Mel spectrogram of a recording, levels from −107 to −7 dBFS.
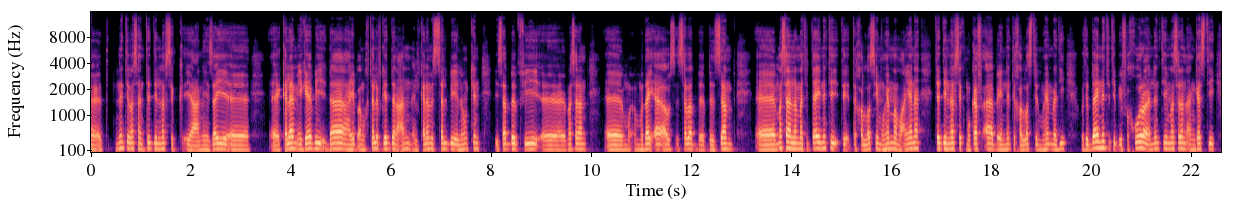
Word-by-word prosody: آآ -, -, -1 dB
ت 130 Hz, +5 st, -19 dB, 0.2 s
إن 145 Hz, -, -4 dB
أنتِ 160 Hz, -1 st, -1 dB
مثلًا 145 Hz, -2 st, 0 dB
تدّي 145 Hz, -1 st, 0 dB
لنفْسِك 145 Hz, -2 st, -4 dB
يعني 115 Hz, -1 st, -1 dB
زي 140 Hz, +2 st, +2 dB
آآ 120 Hz, -1 st, +1 dB, 0.7 s
كلام 150 Hz, +2 st, +4 dB
إيجابي 145 Hz, +3 st, +2 dB
ده 145 Hz, +2 st, +4 dB
هيبقى 125 Hz, 0 st, -1 dB
مختلف 140 Hz, +4 st, -1 dB
جدًا 145 Hz, +1 st, +1 dB
عن 140 Hz, 0 st, -3 dB
الكلام 125 Hz, +4 st, -2 dB
السلبي 145 Hz, -1 st, 0 dB
اللي 125 Hz, +1 st, -2 dB
ممكن 140 Hz, +1 st, -4 dB, 0.3 s
يسبّب 140 Hz, +1 st, +1 dB
في 140 Hz, 0 st, 0 dB
آآ، 120 Hz, -1 st, 0 dB
مثلًا 135 Hz, 0 st, 0 dB, 0.4 s
آآ 125 Hz, -1 st, +3 dB
م 120 Hz, +1 st, -9 dB
مضايقة 135 Hz, +1 st, +3 dB
أو 130 Hz, -1 st, +1 dB
س 125 Hz, +1 st, -11 dB
سبب 135 Hz, +1 st, -1 dB, 0.2 s
بالذنب، 130 Hz, +4 st, 0 dB, 0.5 s
آآ 125 Hz, +1 st, +3 dB
مثلًا 155 Hz, +1 st, +4 dB
لمّا 145 Hz, -1 st, +1 dB
تبدأي 140 Hz, +3 st, +2 dB
إن 155 Hz, -, +2 dB
أنتِ 155 Hz, 0 st, -2 dB
ت 145 Hz, -2 st, -1 dB, 0.2 s
تخلّصي 130 Hz, +4 st, -3 dB
مهمّة 140 Hz, +2 st, 0 dB
معيّنة، 145 Hz, +5 st, 0 dB, 0.3 s
تدّي 150 Hz, 0 st, +4 dB
لنفْسِك 145 Hz, 0 st, -1 dB
مكافأة 140 Hz, +3 st, +1 dB
بإن 130 Hz, -1 st, -2 dB
أنتِ 140 Hz, +1 st, -6 dB
خلصتِ 130 Hz, +1 st, -4 dB
المهمّة 130 Hz, +1 st, -3 dB
دي، 145 Hz, +3 st, -3 dB, 0.3 s
وتبدأي 130 Hz, +6 st, +5 dB
إن 165 Hz, -, +3 dB
أنتِ 165 Hz, -3 st, -2 dB
تبقي 140 Hz, -4 st, -5 dB
فخورة 150 Hz, +6 st, +3 dB
إن 130 Hz, -, -4 dB
أنتِ 150 Hz, +1 st, -4 dB
مثلًا 150 Hz, -1 st, 0 dB
أنجزتِ 140 Hz, +3 st, -2 dB
آآ 140 Hz, 0 st, -1 dB
140 Hz, 160 wpm, -23 LUFS, 125-145 Hz, 0.7 s, وتبدأي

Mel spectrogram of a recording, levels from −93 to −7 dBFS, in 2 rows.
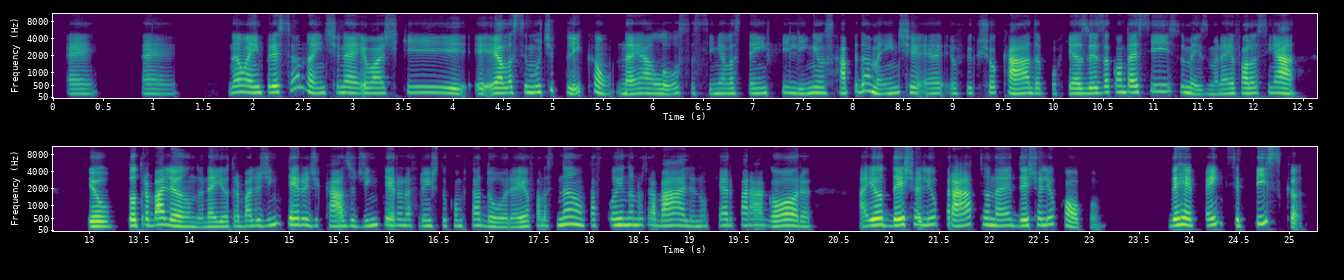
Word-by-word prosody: É, 185 Hz, +1 st, -8 dB, 0.5 s
é. 185 Hz, 0 st, -10 dB, 0.5 s
Não, 240 Hz, +3 st, -1 dB
é 235 Hz, -, +3 dB
impressionante, 235 Hz, -, -1 dB
né. 215 Hz, -2 st, 0 dB
Eu 205 Hz, -, -2 dB
acho 205 Hz, 0 st, -3 dB
que 225 Hz, -4 st, -3 dB
e 195 Hz, -, -4 dB
elas 205 Hz, +1 st, +3 dB
se 225 Hz, -, -12 dB
multiplicam, 230 Hz, -, -3 dB
né. 190 Hz, +2 st, -2 dB
A 195 Hz, -, -2 dB
louça, 190 Hz, +3 st, -5 dB
assim, 195 Hz, 0 st, -10 dB
elas 195 Hz, 0 st, -6 dB
têm 195 Hz, +1 st, -6 dB
filhinhos 210 Hz, 0 st, -5 dB
rapidamente. 225 Hz, -1 st, -3 dB
Eh, 200 Hz, -1 st, -7 dB
eu 195 Hz, -, -11 dB
fico 205 Hz, +1 st, -13 dB
chocada, 205 Hz, -2 st, +1 dB
porque, 190 Hz, 0 st, -11 dB
às 195 Hz, 0 st, +1 dB
vezes, 205 Hz, +2 st, 0 dB
acontece 240 Hz, +2 st, -1 dB
isso 265 Hz, -2 st, -7 dB
mesmo, 170 Hz, -4 st, -5 dB
né? 185 Hz, +2 st, -5 dB
Eu 195 Hz, -, -3 dB
falo 200 Hz, +1 st, 0 dB
assim: 215 Hz, 0 st, -9 dB
“Ah, 195 Hz, -2 st, +6 dB, 0.6 s
eu 195 Hz, 0 st, +5 dB
tô 230 Hz, -, +8 dB
trabalhando, 225 Hz, -8 st, +4 dB
né?”. 185 Hz, +1 st, 0 dB
E -, -, -2 dB
eu 190 Hz, -, -2 dB
trabalho 205 Hz, +3 st, -4 dB
o -, -, -1 dB
dia 240 Hz, +4 st, -3 dB
inteiro 260 Hz, -4 st, +2 dB
de 225 Hz, 0 st, -9 dB
casa. 215 Hz, +1 st, 0 dB
O -, -, -6 dB
dia 200 Hz, +3 st, -8 dB
inteiro 240 Hz, -1 st, -1 dB
na 230 Hz, -, -5 dB
frente 215 Hz, -1 st, -6 dB
do 220 Hz, -, -9 dB
computador. 215 Hz, -6 st, -5 dB
Aí 175 Hz, +2 st, 0 dB
eu 200 Hz, -, -1 dB
falo 220 Hz, -, -10 dB
assim: 230 Hz, +3 st, -11 dB
“Não, 270 Hz, -1 st, +3 dB
tá 235 Hz, 0 st, -9 dB
fluindo 250 Hz, +2 st, +1 dB
no 245 Hz, -, -2 dB
trabalho. 220 Hz, -2 st, 0 dB
Não 210 Hz, +1 st, -8 dB
quero 235 Hz, 0 st, -3 dB
parar 235 Hz, 0 st, -4 dB
agora”. 200 Hz, -, +1 dB, 0.4 s
Aí 220 Hz, -, -2 dB
eu 255 Hz, +1 st, +11 dB
deixo 245 Hz, +4 st, +6 dB
ali 255 Hz, +1 st, 0 dB
o -, -, -4 dB
prato, 260 Hz, +1 st, +3 dB
né, 230 Hz, -1 st, 0 dB
deixo 230 Hz, +3 st, +2 dB
ali 245 Hz, +1 st, +1 dB
o -, -, -5 dB
copo. 175 Hz, -10 st, -2 dB, 0.7 s
De 240 Hz, -, +8 dB
repente, 250 Hz, +3 st, +5 dB
você 230 Hz, -, -1 dB
pisca, 375 Hz, +6 st, 0 dB
220 Hz, 195 wpm, -24 LUFS, 195-240 Hz, 0.7 s, eu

